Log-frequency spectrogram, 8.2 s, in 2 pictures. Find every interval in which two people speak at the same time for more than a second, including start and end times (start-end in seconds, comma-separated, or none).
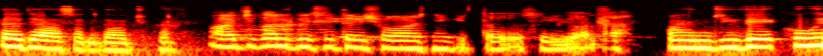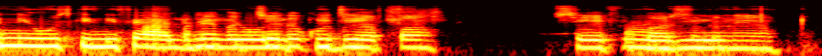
none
